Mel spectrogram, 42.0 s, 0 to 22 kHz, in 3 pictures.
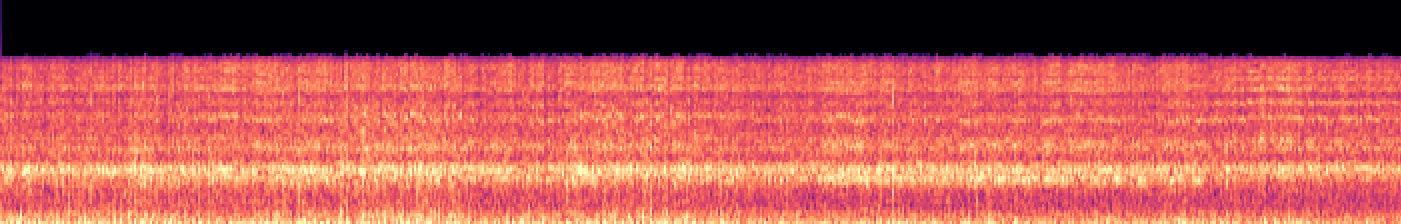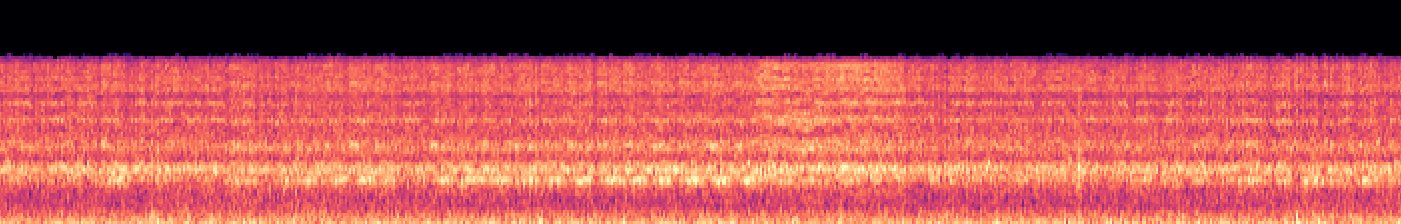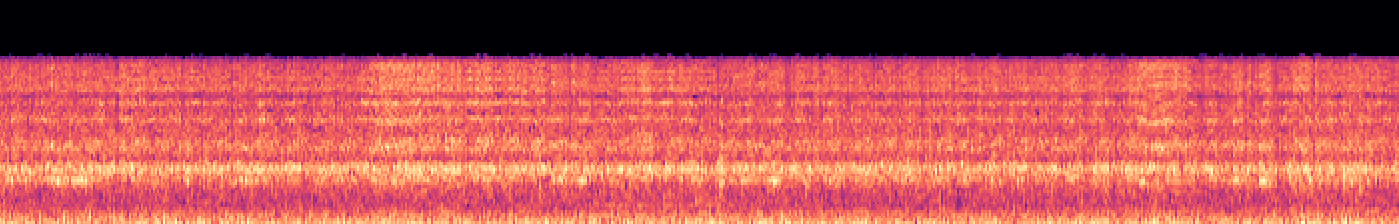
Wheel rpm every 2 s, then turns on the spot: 230, 230, 220, 220, 220, 220, 220, 220, 220, 220, 220, 210, 220, 220, 220, 220, 220, 220, 220, 220, 220.
none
